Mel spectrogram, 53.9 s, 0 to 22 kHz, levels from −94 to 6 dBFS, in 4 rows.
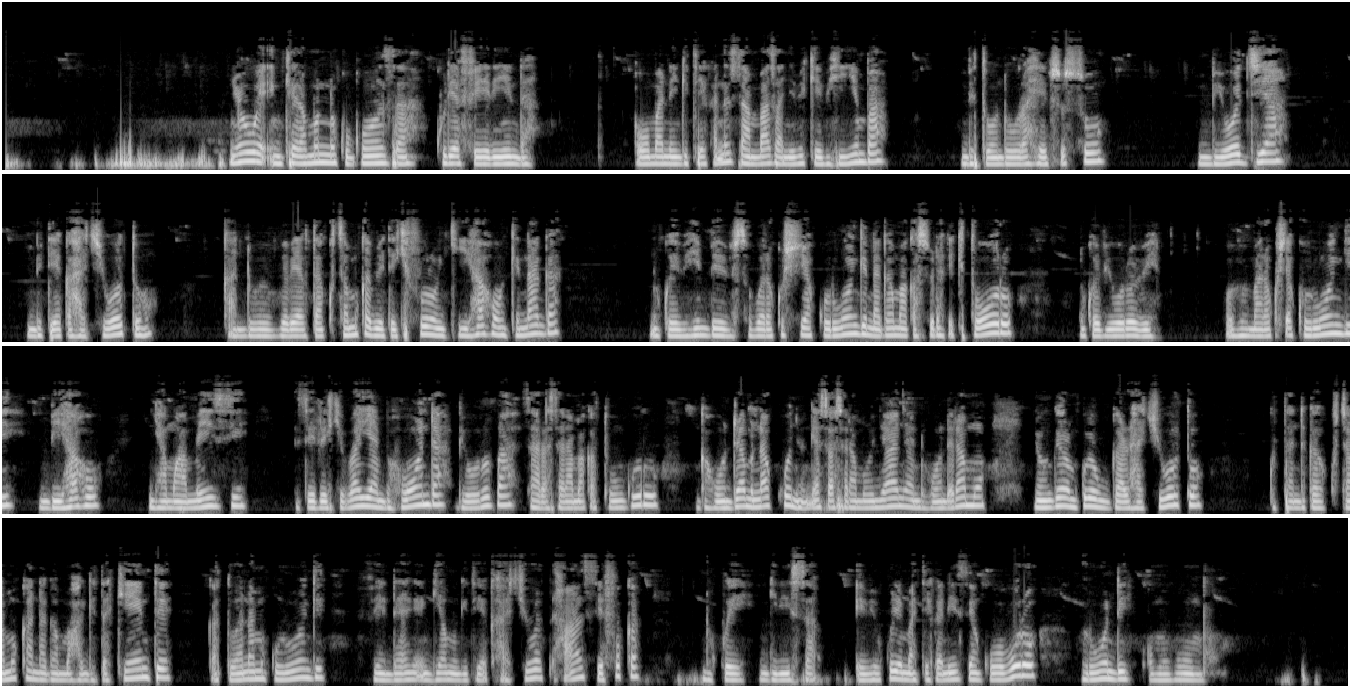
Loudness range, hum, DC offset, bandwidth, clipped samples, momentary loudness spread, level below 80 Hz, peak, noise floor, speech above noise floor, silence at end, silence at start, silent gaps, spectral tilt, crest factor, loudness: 4 LU; none; under 0.1%; 7.8 kHz; under 0.1%; 10 LU; -52 dBFS; 0 dBFS; -77 dBFS; 64 dB; 0.3 s; 0.05 s; none; -6.5 dB/octave; 14 dB; -14 LUFS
